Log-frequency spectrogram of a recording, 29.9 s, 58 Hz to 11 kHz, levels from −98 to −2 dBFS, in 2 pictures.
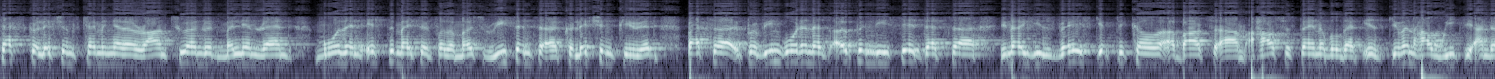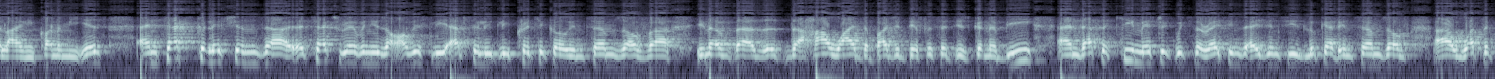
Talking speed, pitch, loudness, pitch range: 180 wpm, 155 Hz, -20 LUFS, 145-205 Hz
